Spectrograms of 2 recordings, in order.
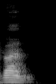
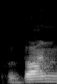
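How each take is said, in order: First: It starts with a V and has an A vowel. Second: It starts with a B and has an O vowel. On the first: "In Sanskrit" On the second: "Bon means forest in Bengali pronunciation"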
